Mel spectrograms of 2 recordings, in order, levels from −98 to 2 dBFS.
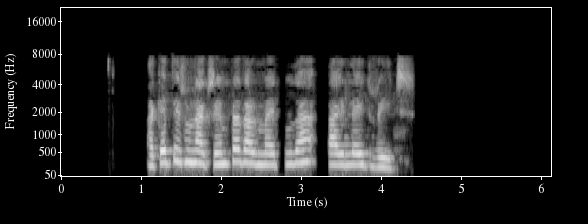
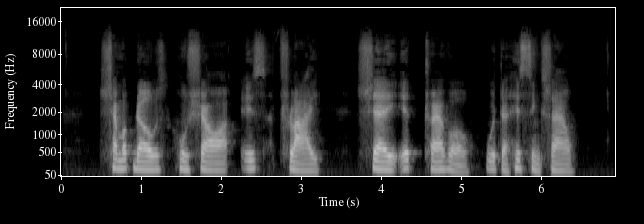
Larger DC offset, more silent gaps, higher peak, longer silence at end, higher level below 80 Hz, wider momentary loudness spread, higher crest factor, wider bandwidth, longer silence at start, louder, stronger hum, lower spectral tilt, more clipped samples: neither; first, 3.22-3.34 s vs none; first, -2 dBFS vs -14 dBFS; first, 1.75 s vs 0.5 s; first, -64 dBFS vs -74 dBFS; about the same, 8 LU vs 10 LU; about the same, 18 dB vs 20 dB; second, 7.8 kHz vs 13 kHz; first, 1.1 s vs 0.55 s; first, -18 LUFS vs -34 LUFS; neither; about the same, -5 dB/octave vs -6 dB/octave; neither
